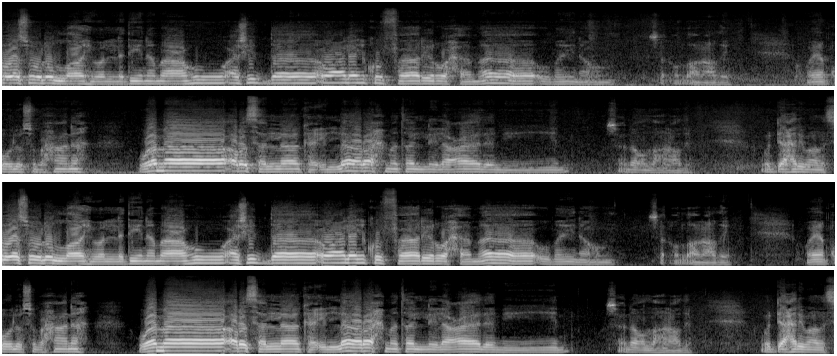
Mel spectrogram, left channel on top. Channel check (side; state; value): both; normal; correlation 0.81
